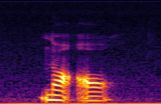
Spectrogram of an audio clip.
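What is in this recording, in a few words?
"nao", third tone, chinese pinyin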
